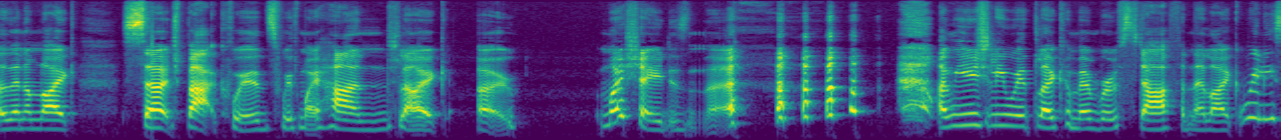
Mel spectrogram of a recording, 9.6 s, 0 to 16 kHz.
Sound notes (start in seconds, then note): 5.8 laughing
